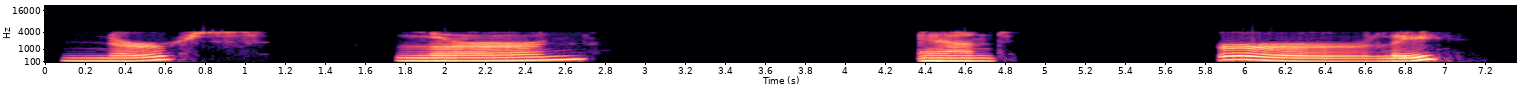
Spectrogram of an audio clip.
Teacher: For the words like nurse, learn, and early, these all have what I call a basic sound. Just notice when the sound is being made, you don't have opening and closing of the jaw.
